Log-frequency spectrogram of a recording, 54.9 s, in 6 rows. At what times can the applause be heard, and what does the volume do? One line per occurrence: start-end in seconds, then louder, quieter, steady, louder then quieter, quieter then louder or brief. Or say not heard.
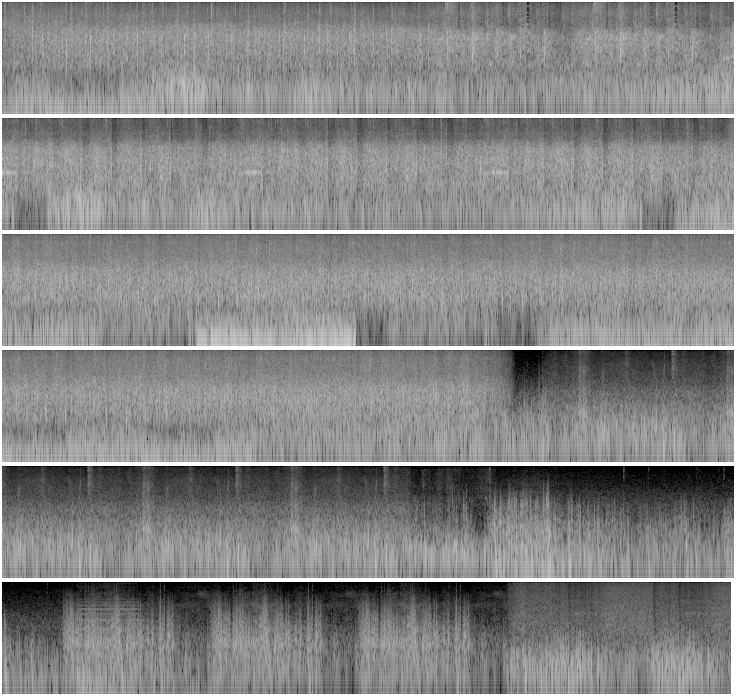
0.0-33.9 steady.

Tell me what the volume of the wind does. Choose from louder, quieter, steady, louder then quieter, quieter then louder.
steady.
